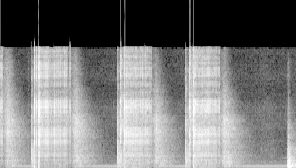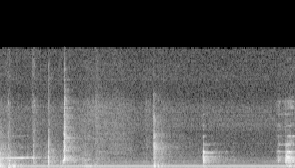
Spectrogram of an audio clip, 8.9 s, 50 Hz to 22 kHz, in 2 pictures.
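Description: Wire-feed welder tack-welding a steel caliper bracket onto a BMW E36 trailing arm: four short bursts of arc crackle, each half a second to a second long, in the first three and a half seconds. After them come a few light clicks and knocks over a steady hum.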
